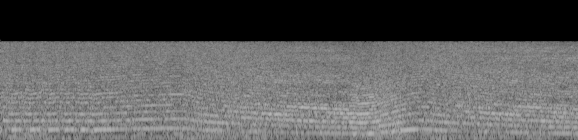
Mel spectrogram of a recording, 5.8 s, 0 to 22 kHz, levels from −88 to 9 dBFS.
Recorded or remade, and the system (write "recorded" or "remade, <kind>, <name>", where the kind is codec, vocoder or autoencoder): recorded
